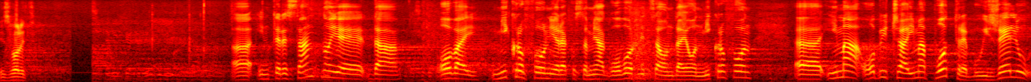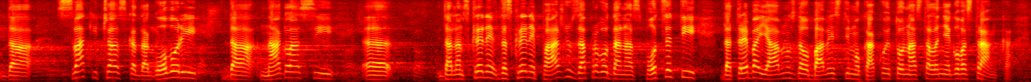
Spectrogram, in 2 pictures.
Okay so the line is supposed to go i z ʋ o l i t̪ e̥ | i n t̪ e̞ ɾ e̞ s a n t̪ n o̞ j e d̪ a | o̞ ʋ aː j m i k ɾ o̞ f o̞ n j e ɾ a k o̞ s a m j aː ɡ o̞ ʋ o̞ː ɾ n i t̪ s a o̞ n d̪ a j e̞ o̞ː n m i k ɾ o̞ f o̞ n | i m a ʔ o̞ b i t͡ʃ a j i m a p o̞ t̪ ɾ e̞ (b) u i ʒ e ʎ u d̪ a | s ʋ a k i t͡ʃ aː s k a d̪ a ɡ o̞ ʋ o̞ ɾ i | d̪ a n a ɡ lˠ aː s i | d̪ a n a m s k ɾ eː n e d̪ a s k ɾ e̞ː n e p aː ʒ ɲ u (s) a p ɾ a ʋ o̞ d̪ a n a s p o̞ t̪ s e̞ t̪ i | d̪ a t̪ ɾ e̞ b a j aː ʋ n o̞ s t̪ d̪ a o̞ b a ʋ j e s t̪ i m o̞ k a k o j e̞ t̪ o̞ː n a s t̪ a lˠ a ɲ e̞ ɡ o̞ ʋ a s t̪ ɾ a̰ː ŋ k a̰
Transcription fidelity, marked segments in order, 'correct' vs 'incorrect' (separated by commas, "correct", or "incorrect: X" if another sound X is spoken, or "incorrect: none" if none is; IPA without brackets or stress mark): correct, incorrect: z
